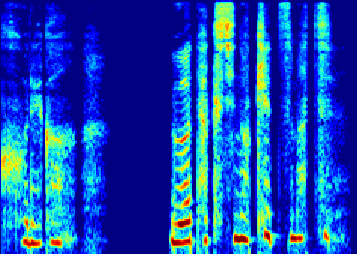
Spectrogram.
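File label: Halloween DEAD Japanese, Voice; GF Alarm; Intruder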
